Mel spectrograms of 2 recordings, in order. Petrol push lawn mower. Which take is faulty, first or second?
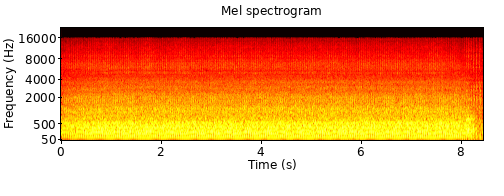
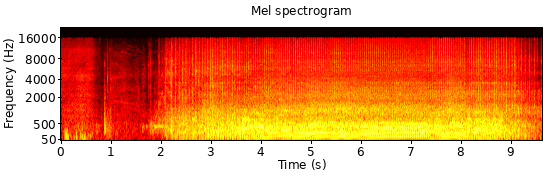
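second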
